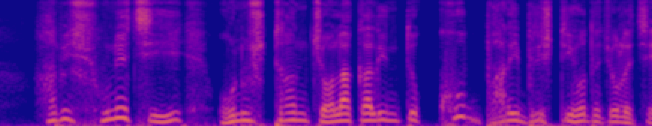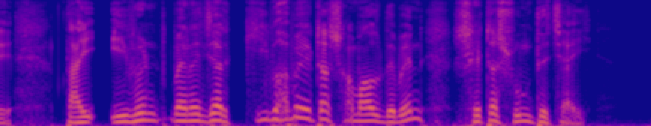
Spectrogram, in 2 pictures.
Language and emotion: Bengali, fearful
